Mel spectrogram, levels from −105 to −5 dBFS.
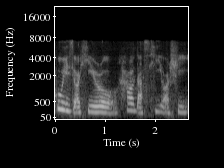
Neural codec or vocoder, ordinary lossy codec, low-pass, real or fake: vocoder, 22.05 kHz, 80 mel bands, HiFi-GAN; none; 7.2 kHz; fake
